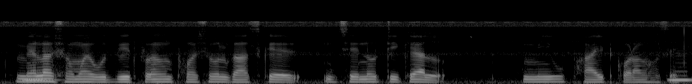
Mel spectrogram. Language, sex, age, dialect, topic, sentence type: Bengali, male, 18-24, Rajbangshi, agriculture, statement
